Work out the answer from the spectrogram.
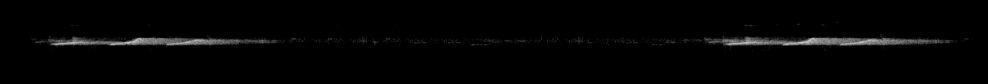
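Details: Eurasian nuthatch giving two short bursts of quick rising whistled notes, about two seconds each, separated by roughly four seconds of near silence.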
